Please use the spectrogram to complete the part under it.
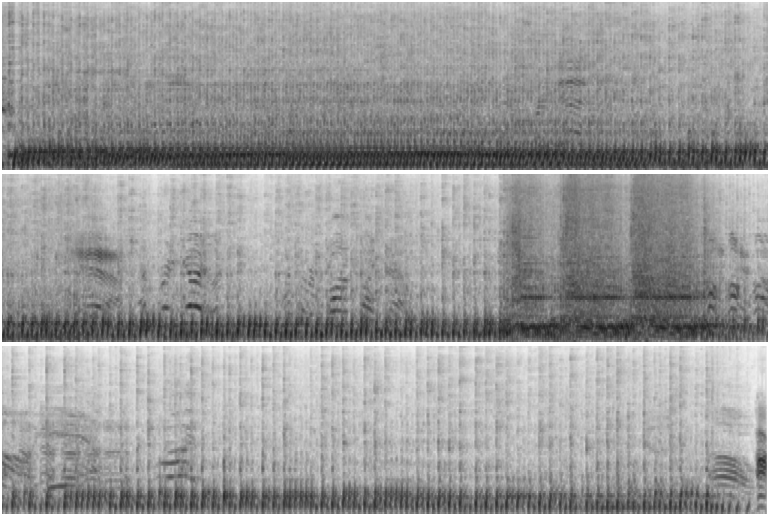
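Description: Cheap mini Jeep fitted with a racing engine, running loud and close: a steady rough idle with a brief sharp rev midway, then settling back to idle.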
